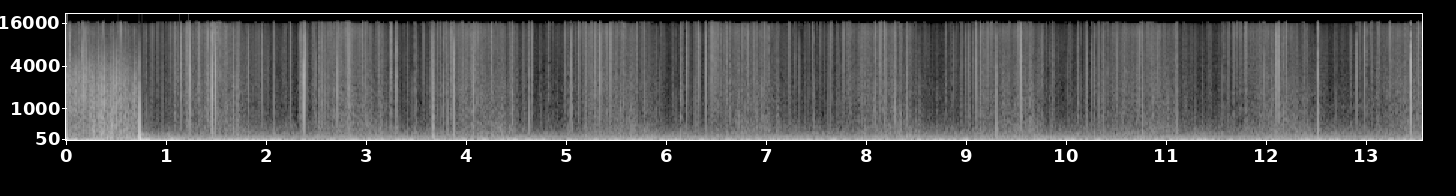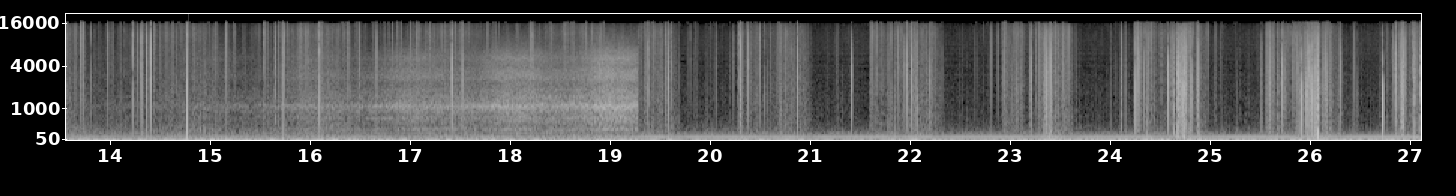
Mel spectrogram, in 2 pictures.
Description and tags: Record noise from a very old, warped and scratched up voodoo record from early last century digitized with Ion USB turntable and Wavoasaur.
noise, phonograph, popping, record, scratch, vinyl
